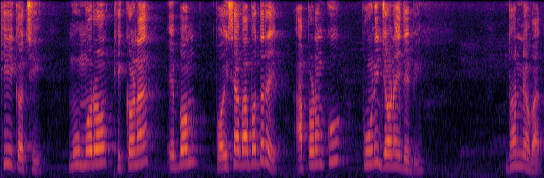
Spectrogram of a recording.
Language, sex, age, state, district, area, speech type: Odia, male, 30-45, Odisha, Bhadrak, rural, spontaneous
